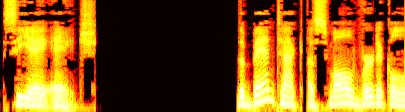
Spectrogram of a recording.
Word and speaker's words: ចា៎ះ: The word, yes, used by women is pronounced CAH.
